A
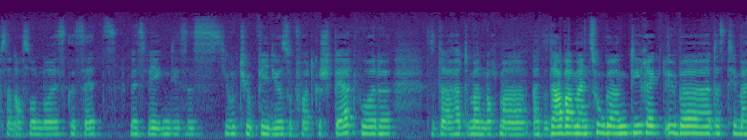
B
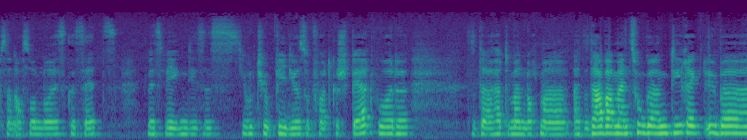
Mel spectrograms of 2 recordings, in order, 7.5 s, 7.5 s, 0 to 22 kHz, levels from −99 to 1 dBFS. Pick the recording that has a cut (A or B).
A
